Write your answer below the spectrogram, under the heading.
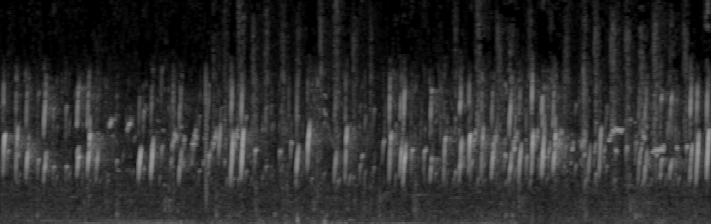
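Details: Female European goldfinch 'batbata' calling, used to stimulate a male goldfinch to sing ahead of the breeding season, from females ready to nest in a cage. Continuous rapid high-pitched chirping and twittering, busy and rhythmic, with steady bright peaks.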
